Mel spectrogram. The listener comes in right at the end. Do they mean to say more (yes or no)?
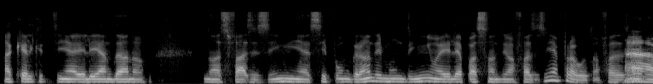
yes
